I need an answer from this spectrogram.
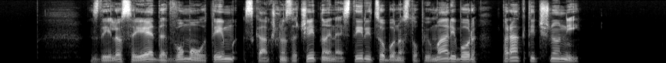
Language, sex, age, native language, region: Slovenian, male, 30-49, Slovenian, Central Slovenia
